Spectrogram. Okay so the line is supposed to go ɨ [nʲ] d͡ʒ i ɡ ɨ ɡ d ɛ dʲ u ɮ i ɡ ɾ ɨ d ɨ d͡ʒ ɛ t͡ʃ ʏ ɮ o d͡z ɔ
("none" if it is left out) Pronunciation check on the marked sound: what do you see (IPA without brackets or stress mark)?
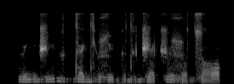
nʲ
